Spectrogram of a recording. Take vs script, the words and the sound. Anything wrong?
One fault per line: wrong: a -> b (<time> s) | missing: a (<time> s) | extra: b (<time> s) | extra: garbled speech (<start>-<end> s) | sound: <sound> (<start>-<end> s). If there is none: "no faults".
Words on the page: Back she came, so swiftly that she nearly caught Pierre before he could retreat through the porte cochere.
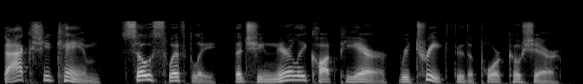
missing: before he could (3.9 s)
